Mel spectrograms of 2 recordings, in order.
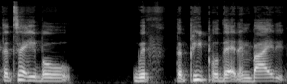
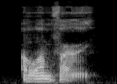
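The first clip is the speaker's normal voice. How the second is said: mock nonchalant, offhand, couldn't-care-less tone; 3 semitones lower than usual. Retelling a coworker's cold reply to a greeting: imitating someone nonchalant. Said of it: "All nonchalant".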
